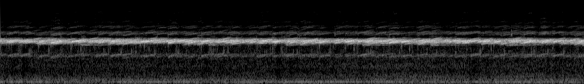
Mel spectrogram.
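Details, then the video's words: A frog pond at night in early spring filled with spring peepers, countless shrill peeps fused into one loud, steady high band, with a quiet low drone in the background. "Relaxing Tree Frog Sounds"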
